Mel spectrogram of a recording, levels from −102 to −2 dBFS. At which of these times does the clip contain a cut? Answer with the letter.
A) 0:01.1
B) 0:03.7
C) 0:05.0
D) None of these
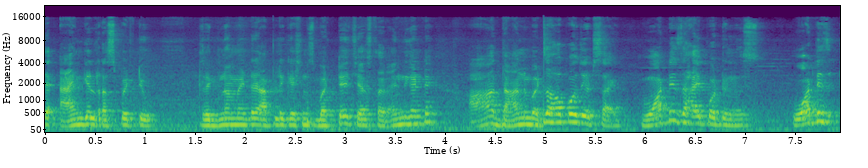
C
